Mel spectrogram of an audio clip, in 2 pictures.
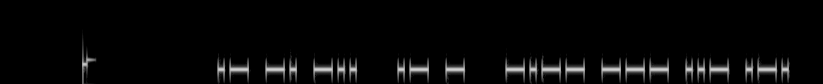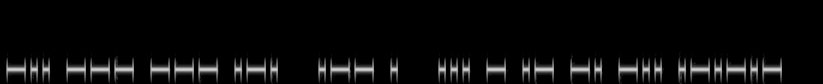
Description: Morse code, heard as a keyed tone, about 21 wpm, 700 Hz. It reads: AND AT YOUR DOOR WE STAND.
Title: Sentences from Top 1000 Words - Review Part 1 - 20wpm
